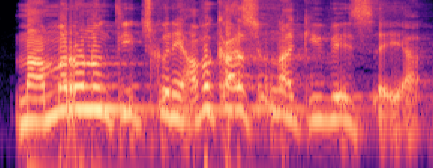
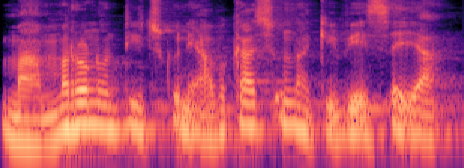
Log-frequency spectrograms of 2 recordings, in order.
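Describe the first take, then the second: First: Repeated plea, higher and louder, near sobbing; a son begging God through tears, raised voice; tearful plea. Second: Said in the usual way. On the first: Retold or imitated. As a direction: cry it out the second time, pleading harder. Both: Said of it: "ఏడుస్తూ చెప్పుతూ ఉండేవాడు".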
